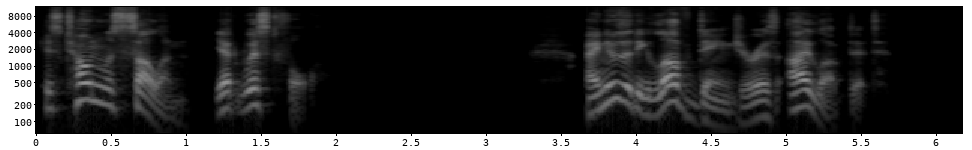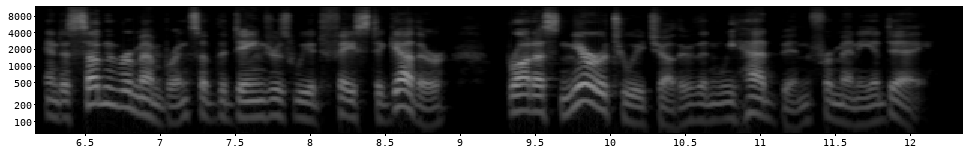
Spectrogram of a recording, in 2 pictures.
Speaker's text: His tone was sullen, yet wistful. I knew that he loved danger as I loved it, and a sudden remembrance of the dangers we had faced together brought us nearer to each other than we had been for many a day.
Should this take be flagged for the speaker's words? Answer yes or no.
no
